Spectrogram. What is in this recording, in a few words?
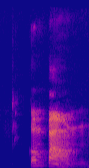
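"kompaun", Malay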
